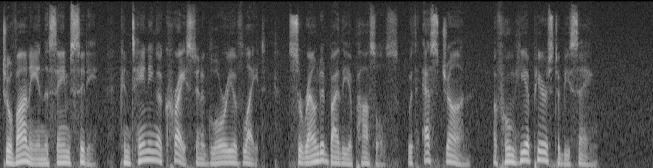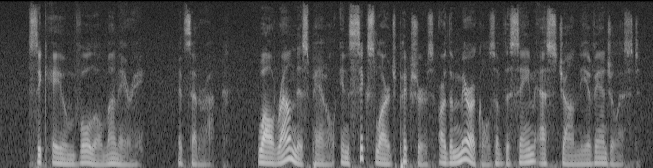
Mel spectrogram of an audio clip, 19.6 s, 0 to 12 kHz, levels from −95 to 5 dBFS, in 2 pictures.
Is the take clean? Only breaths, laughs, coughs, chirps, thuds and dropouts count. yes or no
yes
